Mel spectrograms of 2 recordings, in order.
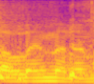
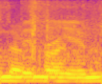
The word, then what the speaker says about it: aluminium: And just for the American viewers, yep, oh no, fully aware, in New Zealand we pronounce aluminium, aluminium, not aluminum. We spell it different, it's pronounced aluminium.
